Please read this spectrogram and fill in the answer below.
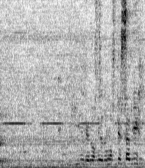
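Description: An electronic alarm beeping with a high, steady tone that stops and restarts, over a steady low hum, heard through a phone's recording. A voice speaks briefly near the end.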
